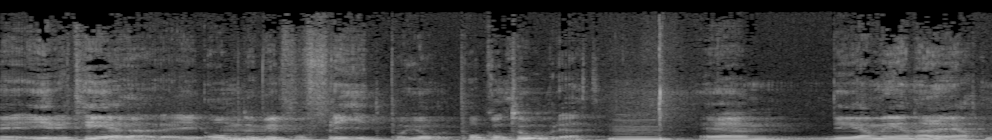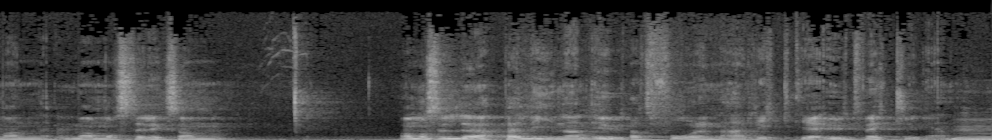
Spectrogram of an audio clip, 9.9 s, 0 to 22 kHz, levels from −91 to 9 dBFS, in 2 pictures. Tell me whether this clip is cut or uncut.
cut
